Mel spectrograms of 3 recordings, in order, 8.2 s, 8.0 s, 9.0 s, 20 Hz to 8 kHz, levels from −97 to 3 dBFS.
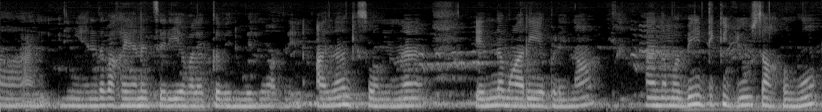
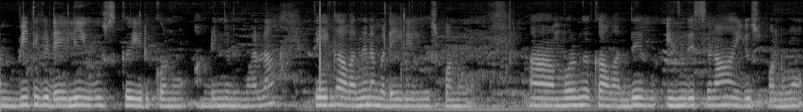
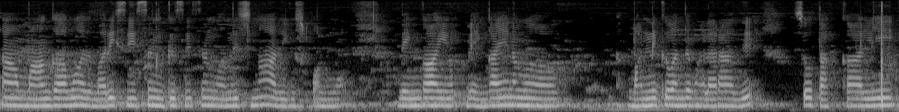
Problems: continuous background conversations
